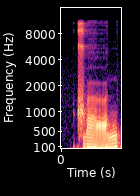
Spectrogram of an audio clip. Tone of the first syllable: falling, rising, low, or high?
low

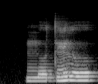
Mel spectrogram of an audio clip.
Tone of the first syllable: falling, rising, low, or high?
low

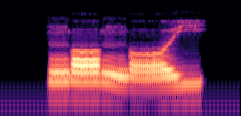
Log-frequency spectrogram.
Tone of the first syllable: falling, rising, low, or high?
high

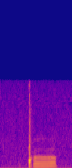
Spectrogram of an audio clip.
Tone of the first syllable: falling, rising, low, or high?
low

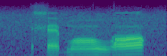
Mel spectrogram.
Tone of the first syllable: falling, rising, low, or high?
low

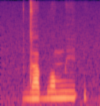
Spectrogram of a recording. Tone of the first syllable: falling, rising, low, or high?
low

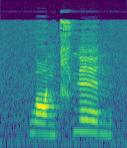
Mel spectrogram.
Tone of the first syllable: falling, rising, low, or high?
low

